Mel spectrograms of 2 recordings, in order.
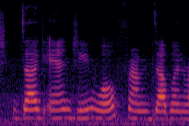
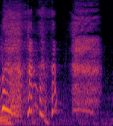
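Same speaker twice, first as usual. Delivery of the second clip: bursts out laughing, high; a real, high giggle at the question; startled high laugh; 11 semitones higher, 4 dB louder than usual. Real, not acted.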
